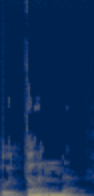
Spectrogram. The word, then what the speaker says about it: automne: un e final donc on a automne mais le M donc ne s'entend pas du tout ensuite j'avais souligné voix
